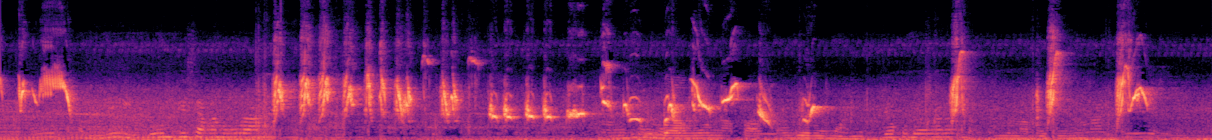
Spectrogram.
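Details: Cucak ijo, a green leafbird, in lively melodious song: a sharp opening note, then rapid bursts of squeaky, buzzy and whistled notes separated by short pauses, with a faint low hum behind.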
